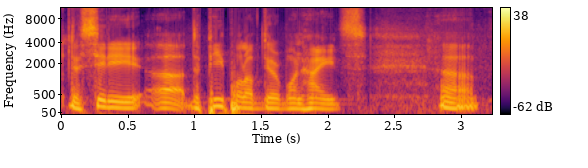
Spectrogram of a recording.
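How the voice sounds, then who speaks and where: A man answers at a candidate forum in a halting way, full of filled pauses. His mid-pitched voice is notably creaky but clear. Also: a little mellow, rough recording. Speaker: city council candidate.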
